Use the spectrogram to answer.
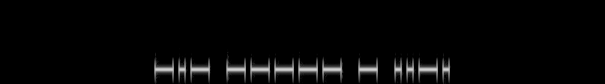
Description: Morse code, heard as a keyed tone, about 21 wpm, 700 Hz. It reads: K0TF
